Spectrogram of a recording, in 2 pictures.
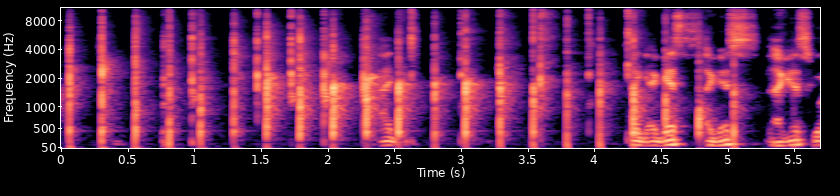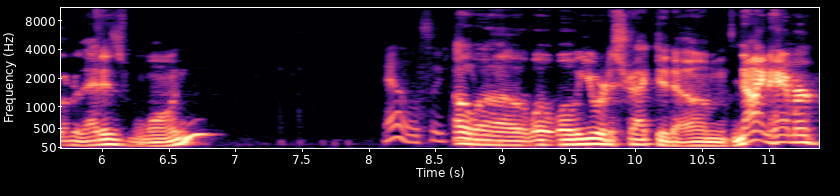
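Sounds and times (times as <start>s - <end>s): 
people clapping: 0.0s - 5.3s
speech: 2.4s - 2.7s, 4.3s - 6.8s, 8.1s - 11.3s.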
